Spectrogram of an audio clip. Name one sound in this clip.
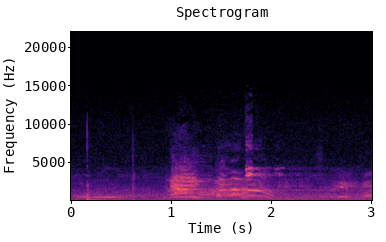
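Men shout and cheer outdoors at a distance.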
